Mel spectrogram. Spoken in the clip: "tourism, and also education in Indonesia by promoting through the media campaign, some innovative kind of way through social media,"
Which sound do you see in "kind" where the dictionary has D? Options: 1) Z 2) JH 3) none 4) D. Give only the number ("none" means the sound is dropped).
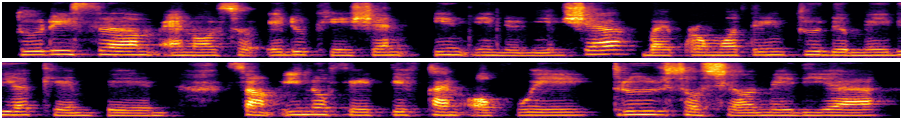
3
